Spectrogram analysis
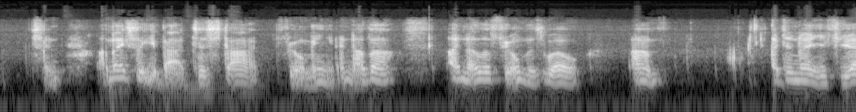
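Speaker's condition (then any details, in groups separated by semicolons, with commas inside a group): Cerebral palsy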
